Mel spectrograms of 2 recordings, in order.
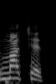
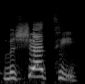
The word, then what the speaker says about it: machete: in the garden so it is not matchet say machete Mach machete very good I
